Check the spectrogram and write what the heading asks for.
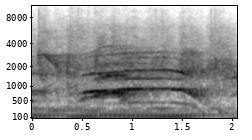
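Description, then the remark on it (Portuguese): A crowd applauds steadily for a couple of seconds, the dense clapping mixed with a few whoops or whistles rising above it. “É, aplauda ele.”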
